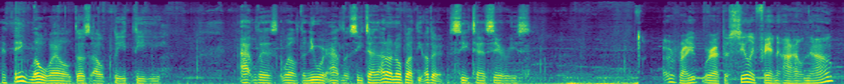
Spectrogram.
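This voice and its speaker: A man's voice: mid-range voice, moderate pace. A man giving casual, matter-of-fact walk-through commentary as a hobbyist vlogger inside a large store. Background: background music in a store.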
